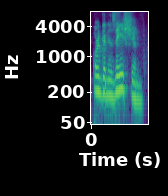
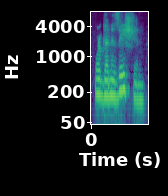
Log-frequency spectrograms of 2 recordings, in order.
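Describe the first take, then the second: First: It is said with an American accent. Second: The same.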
